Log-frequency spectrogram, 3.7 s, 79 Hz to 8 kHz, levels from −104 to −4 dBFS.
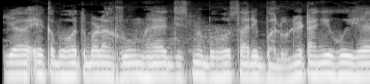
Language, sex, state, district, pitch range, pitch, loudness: Hindi, male, Jharkhand, Palamu, 120-125 Hz, 120 Hz, -13 LUFS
